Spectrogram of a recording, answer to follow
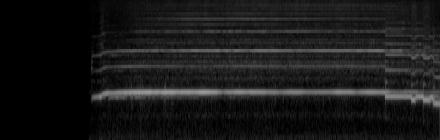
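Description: Solo flute music: silence for about a second, then one long held high note that breaks into a quick ornamented melody near the end.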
